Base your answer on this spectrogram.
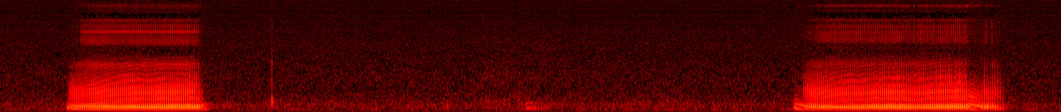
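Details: A sleeping Pekingese snores loudly, giving two long, rough, buzzing breaths separated by several seconds of quiet.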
